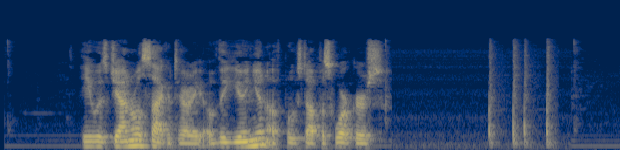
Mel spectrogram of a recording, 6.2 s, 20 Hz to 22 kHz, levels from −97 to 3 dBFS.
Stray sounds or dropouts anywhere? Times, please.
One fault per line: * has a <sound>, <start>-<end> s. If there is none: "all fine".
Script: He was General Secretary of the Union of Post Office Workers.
* has a thud, 4.9-5.6 s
